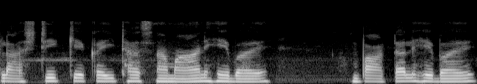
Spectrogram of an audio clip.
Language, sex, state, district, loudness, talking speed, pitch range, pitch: Chhattisgarhi, male, Chhattisgarh, Bilaspur, -15 LUFS, 100 wpm, 135-150 Hz, 145 Hz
